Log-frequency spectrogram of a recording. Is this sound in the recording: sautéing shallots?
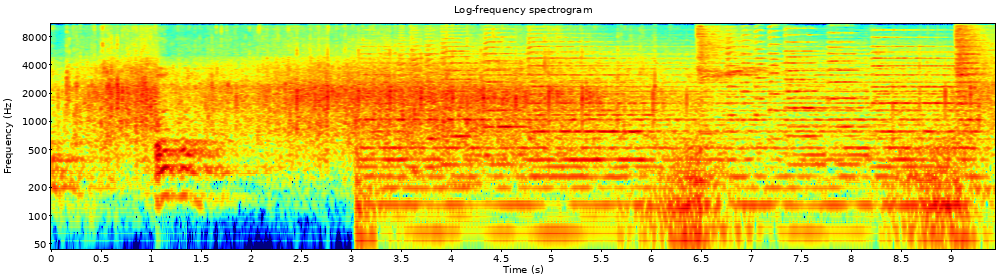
no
